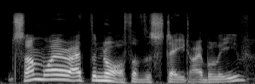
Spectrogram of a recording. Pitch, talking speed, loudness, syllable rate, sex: 155 Hz, 210 wpm, -19 LUFS, 6.6 syllables/s, male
